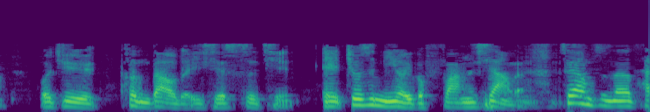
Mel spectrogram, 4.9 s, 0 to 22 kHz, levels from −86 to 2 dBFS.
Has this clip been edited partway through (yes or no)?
no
